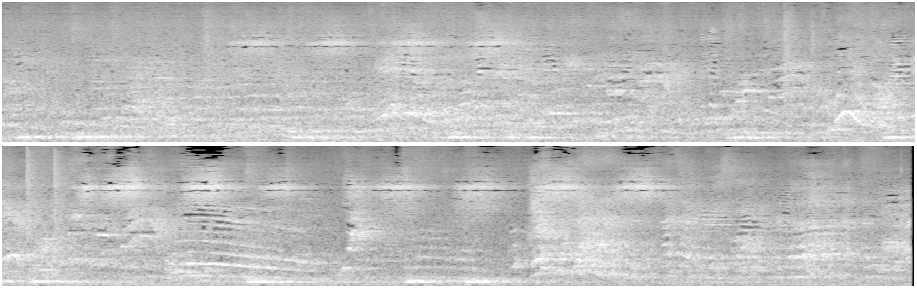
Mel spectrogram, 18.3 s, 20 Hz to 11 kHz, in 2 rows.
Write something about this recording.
Walking through the Miami Metro Zoo with Olympus DS-40 and Sony ECMDS70P. Inside a rain forest exhibit.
